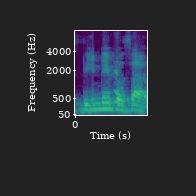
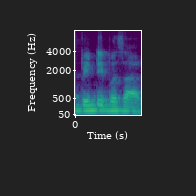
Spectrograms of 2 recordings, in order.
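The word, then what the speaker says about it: Bhendi Bazaar: And because when the English pronounced behind the bazaar, the local who heard it was like, okay, I heard it as Bindi Bazaar, and I'm going to pass it on.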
